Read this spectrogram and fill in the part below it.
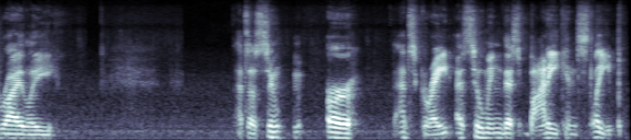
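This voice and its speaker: In a put-on character voice, a man at medium pitch speaks fairly slowly in a monotone, flat intonation, with long, frequent pauses. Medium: virtual streamer. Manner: grumbling, cranky.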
